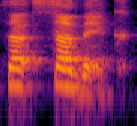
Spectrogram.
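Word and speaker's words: Southwark: unpredictable you know so this place here is called SAP sub ik but it's written South Park but the pronunciation is sub ik sub ik so we're currently living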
